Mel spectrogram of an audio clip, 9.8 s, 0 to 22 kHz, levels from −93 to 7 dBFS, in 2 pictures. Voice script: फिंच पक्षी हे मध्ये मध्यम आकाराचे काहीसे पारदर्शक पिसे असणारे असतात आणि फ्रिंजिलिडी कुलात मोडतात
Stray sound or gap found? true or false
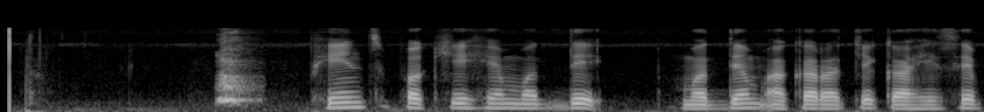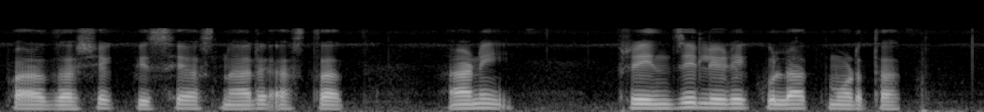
true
